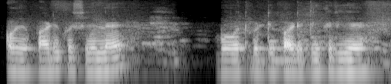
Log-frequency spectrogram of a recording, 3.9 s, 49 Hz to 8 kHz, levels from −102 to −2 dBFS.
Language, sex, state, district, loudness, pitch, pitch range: Rajasthani, male, Rajasthan, Nagaur, -23 LUFS, 110 Hz, 105-110 Hz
